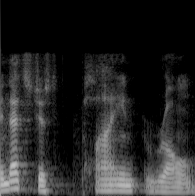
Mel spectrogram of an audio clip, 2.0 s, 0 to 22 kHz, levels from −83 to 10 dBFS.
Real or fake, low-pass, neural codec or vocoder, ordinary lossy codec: fake; 7.2 kHz; codec, 16 kHz in and 24 kHz out, 1 kbps, XY-Tokenizer; AAC, 48 kbps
